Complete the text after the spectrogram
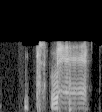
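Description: sheep bleating

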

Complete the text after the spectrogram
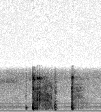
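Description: coughing fit

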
